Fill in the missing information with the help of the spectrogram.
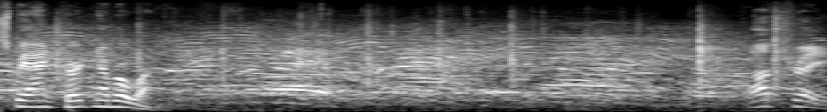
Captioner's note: audience Shouting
